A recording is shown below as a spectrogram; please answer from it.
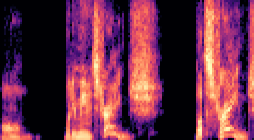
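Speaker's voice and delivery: high little cartoon bird voice. Voicing a bird resting on a shoulder: bird character voice. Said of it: "He's like".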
